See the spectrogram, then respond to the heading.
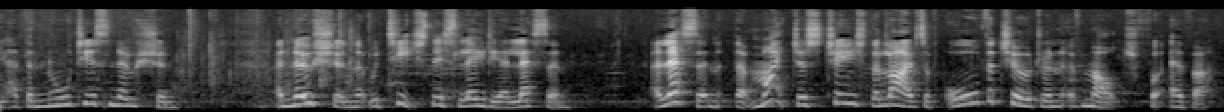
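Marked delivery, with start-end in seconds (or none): none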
